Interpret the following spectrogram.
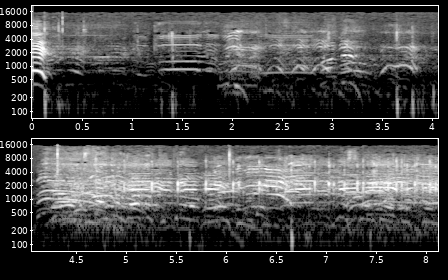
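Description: Players and spectators shouting at a football match: one loud shout at the start, scattered calls, then many voices shouting over each other from about four seconds in, as play reaches the goal mouth.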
